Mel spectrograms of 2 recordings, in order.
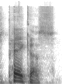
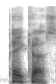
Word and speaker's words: Pecos: Oh, somebody said it's Pecos. Okay, that's what I meant. I was asking. I didn't know. It's like it's like a pay cut. Pecos.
